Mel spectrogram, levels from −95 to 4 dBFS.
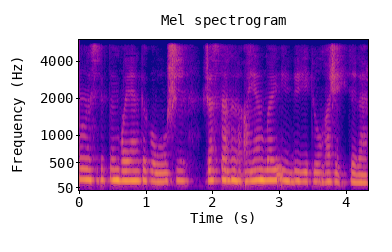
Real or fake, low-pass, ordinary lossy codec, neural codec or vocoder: fake; 5.4 kHz; none; codec, 24 kHz, 0.9 kbps, WavTokenizer, medium music audio release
